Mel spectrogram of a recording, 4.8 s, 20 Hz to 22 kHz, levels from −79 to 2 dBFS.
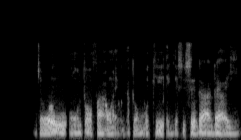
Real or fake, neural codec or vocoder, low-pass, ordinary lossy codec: fake; vocoder, 22.05 kHz, 80 mel bands, HiFi-GAN; 7.2 kHz; none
